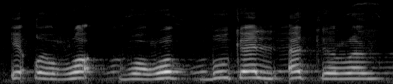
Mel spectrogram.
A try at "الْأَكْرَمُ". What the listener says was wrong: اکرم را موٹی ہے، را پر ہے.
